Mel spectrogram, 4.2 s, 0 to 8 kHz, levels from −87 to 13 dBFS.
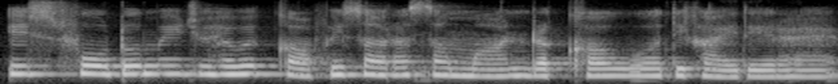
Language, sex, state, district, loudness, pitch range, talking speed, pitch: Hindi, female, Himachal Pradesh, Shimla, -15 LUFS, 205-255 Hz, 230 wpm, 225 Hz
